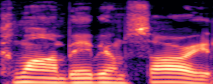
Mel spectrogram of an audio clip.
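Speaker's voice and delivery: coaxing, sweet-talking, pleading delivery. Retelling a video of an inmate apologizing to his girl: imitating an inmate sweet-talking his girl.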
